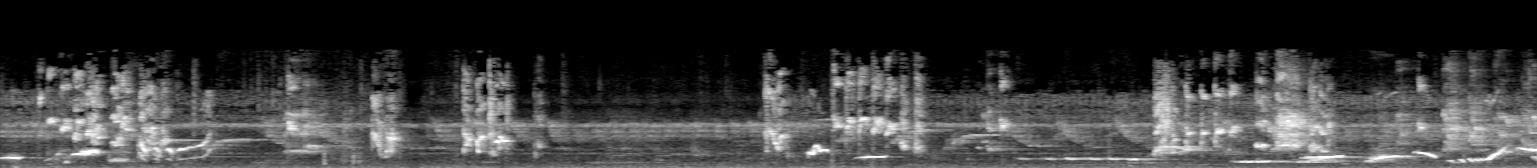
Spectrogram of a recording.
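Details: Breeding-cage white-rumped shamas at dawn: bursts of high chirps early, then clearer lower whistled phrases with rising and falling slurs, several birds overlapping noisily.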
